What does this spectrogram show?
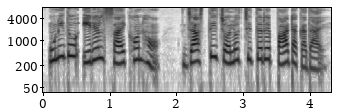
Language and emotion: Santali, neutral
